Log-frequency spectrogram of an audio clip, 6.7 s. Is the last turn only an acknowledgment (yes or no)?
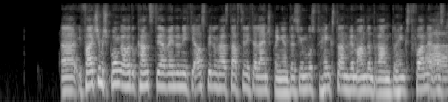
no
